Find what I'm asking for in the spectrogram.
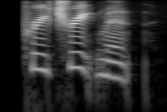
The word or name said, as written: pretreatment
